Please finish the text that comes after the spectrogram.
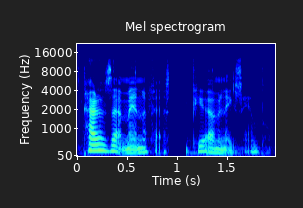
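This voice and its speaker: A woman's voice: deep voice, very animated, racing, dry recording. A woman co-hosting a podcast, chipping in with brief, casual conversational interjections. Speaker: podcast co-host.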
